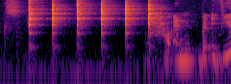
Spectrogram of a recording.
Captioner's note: clicks sticks together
